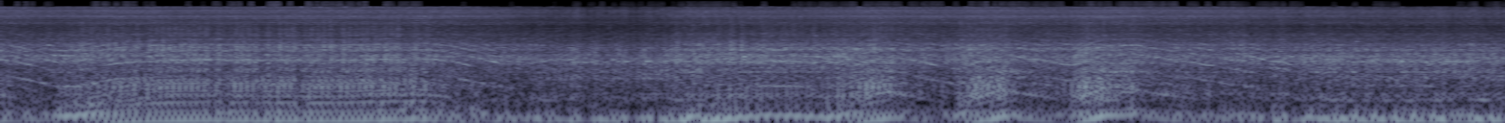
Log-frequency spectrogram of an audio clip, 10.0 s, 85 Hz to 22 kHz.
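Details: 1981 Suzuki GS850G four-cylinder idling and blipping, a thin high-pitched whine over the engine rising with revs, caused by an incorrectly installed cam chain tensioner; recorded before repair.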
